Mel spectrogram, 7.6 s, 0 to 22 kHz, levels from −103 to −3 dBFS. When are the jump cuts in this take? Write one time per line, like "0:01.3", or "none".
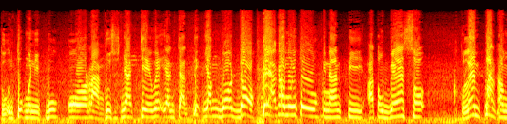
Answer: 0:01.5
0:03.8
0:04.9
